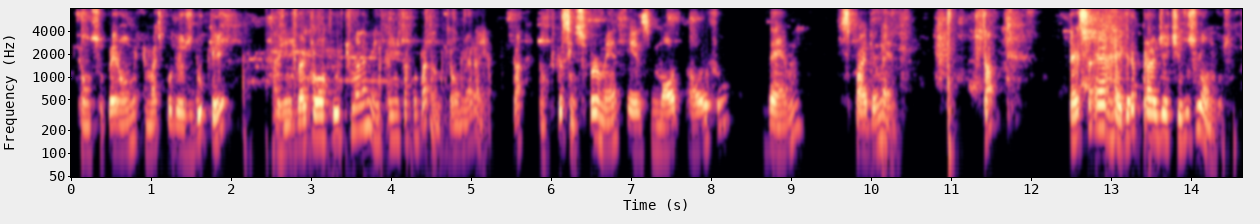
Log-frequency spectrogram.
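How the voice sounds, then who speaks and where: A man's voice: on the high side, expressive, quick pace, darkish tone, slight background noise. A man with a Brazilian Portuguese accent, an English teacher explaining grammar step by step in an online class, often checking whether his student follows.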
